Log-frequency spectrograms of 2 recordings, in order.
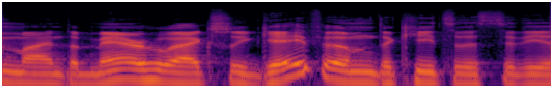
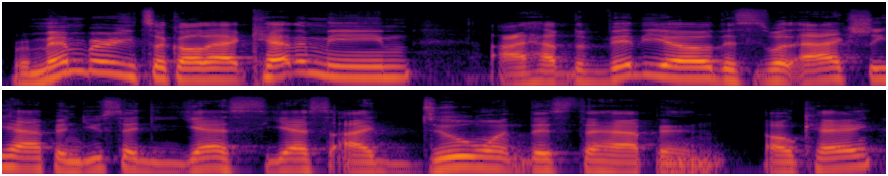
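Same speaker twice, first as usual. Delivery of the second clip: higher-pitched, insistent mock denial; mock gaslighting; 4 semitones higher than usual. Streamer mimicking someone denying to victims what happened, gaslighting. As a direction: talk them out of their own memory, pitched up. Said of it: "try to gaslight them real quick".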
